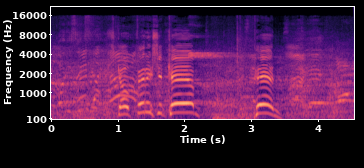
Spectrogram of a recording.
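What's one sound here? Men and women shout loudly from close by.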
